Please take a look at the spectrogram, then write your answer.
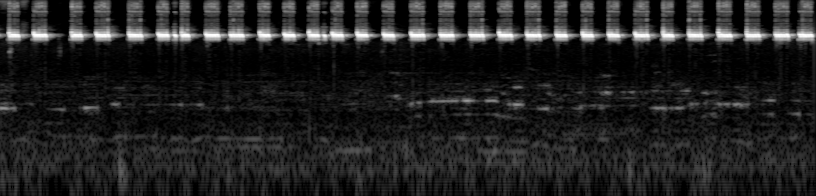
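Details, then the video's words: Cricket recording used as a masteran to make lazy cage birds sing more often; loud high-pitched chirps repeated steadily, about three or four per second, with faint soft tones underneath. "Masteran Jangkrik Ini Bikin Burung Peliharaan Anda Gacor"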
